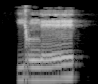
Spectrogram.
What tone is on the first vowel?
low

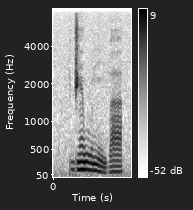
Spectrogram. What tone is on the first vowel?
high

